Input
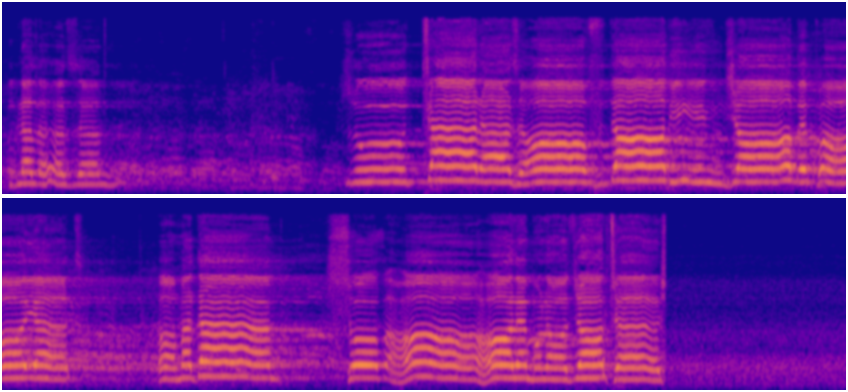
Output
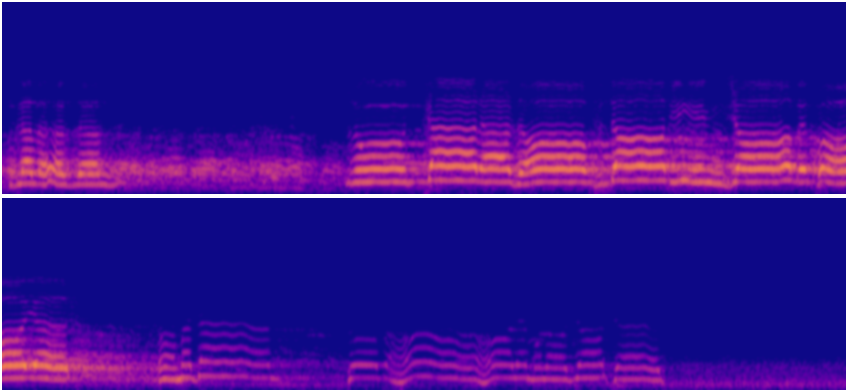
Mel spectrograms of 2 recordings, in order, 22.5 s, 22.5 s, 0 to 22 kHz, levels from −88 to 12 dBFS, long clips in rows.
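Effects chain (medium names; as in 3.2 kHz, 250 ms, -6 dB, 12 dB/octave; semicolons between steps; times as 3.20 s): peaking EQ 480 Hz +3.5 dB 1.1 oct; compression 2.5:1, threshold -28 dBFS, peak gain reduction 11.5 dB; low-pass sweep 660 Hz -> 130 Hz, 11.35–14.61 s; trim -1 dB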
